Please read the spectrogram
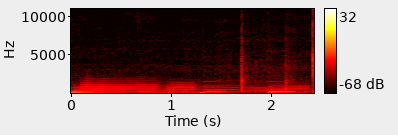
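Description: Very faint background music with sustained brass-like chords, and a single faint click near the end.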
